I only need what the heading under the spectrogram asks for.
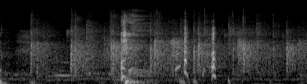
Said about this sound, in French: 30 ans, entre 30 et 40. Qui? Voilà, il y en a aussi quelques-uns. Voilà. Donc, oui, on s'applaudit.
